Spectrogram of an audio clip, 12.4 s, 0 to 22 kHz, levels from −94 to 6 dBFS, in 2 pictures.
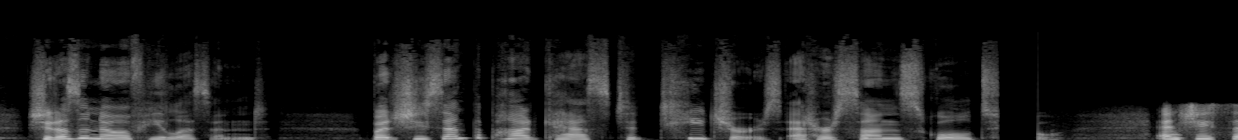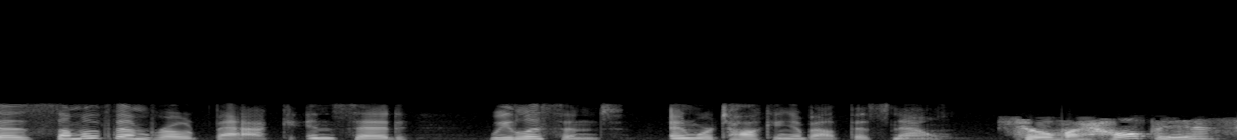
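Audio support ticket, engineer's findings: Dull, boxy tone from 4.99 s, just after "at her son's school", to end. About 0.2 s silence at the change. Nothing above 5.5 kHz. Level shifts roughly 5 dB. New noise about 50 dB down. Likely input switched to a poorer, narrower-band device.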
